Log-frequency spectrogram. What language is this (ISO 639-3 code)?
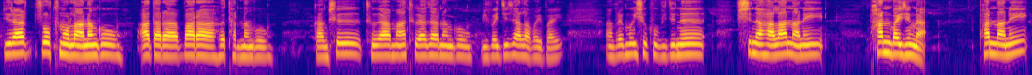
brx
